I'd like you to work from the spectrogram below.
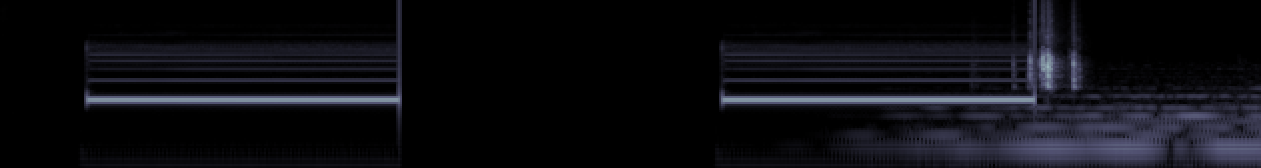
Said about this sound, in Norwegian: En politispane ringer en av informantene sine.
